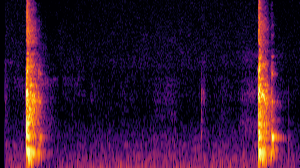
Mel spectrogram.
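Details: A baby gives two brief, separate cough bursts on purpose, a voluntary fake cough rather than from illness.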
